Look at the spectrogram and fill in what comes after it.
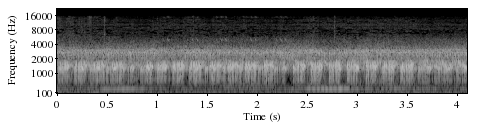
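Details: Brief stretch of a nighttime bangkong toad chorus following heavy rain, loud overlapping croaks pulsing quickly over a low steady hum.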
